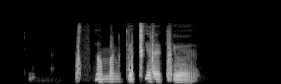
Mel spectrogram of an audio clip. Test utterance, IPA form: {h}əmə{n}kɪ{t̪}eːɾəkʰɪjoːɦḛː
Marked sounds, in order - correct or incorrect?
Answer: incorrect, correct, incorrect

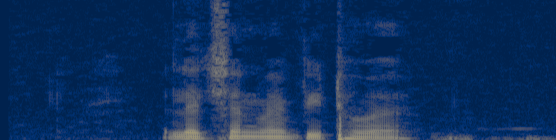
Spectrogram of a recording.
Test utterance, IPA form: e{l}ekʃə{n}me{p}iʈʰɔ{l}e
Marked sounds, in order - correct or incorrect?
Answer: correct, correct, incorrect, incorrect

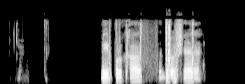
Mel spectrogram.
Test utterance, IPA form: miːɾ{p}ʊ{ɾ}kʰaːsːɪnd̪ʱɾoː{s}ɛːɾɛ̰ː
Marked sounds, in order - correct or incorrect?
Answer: correct, correct, incorrect

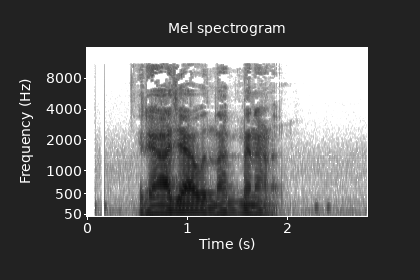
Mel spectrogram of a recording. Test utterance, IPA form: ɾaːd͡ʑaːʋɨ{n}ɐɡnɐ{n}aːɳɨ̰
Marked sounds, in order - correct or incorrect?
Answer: correct, correct

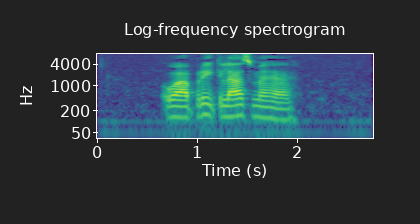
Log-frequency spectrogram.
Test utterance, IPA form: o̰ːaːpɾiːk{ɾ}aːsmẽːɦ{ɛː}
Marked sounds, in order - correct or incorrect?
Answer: incorrect, correct

